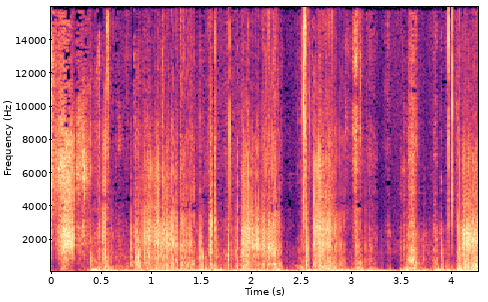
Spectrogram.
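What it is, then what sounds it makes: Silicone facial cleansing brush. Long acrylic nails scratch across the nubbed bristle surface of a small, round, blue silicone facial cleansing pad, solid and flexible and held in both hands. A steady, dense, low rumbling scrape runs almost without pause, with brief bright flicks of texture over a deep, muffled body.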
